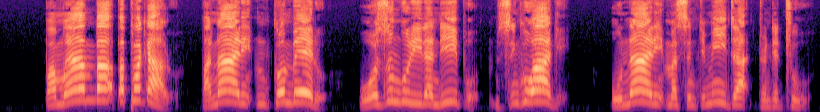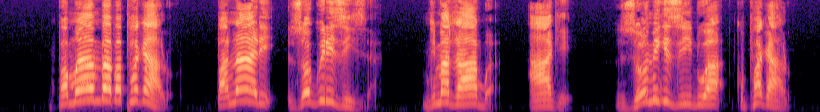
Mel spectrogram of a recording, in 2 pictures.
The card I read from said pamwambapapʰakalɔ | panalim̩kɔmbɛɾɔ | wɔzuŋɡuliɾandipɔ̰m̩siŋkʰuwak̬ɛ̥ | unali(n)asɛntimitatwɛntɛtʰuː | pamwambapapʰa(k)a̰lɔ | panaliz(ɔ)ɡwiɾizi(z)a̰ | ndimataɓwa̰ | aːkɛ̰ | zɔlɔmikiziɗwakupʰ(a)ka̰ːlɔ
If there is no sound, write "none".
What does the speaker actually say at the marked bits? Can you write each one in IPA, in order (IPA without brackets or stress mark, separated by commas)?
m, k, ɔ, z, a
